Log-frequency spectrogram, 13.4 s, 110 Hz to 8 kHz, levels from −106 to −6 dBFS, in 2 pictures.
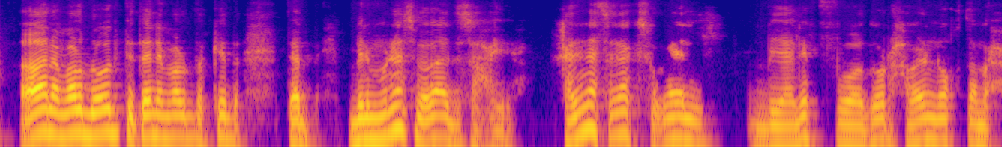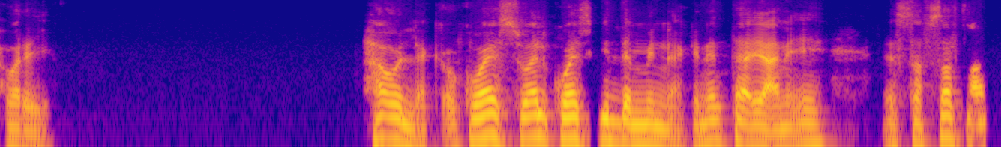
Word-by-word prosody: أنا 160 Hz, -1 st, +9 dB
برضه 155 Hz, 0 st, +5 dB
قُلت 165 Hz, 0 st, +2 dB
تاني 145 Hz, 0 st, +3 dB
برضه 135 Hz, -3 st, -2 dB
كده، 140 Hz, -2 st, -4 dB, 0.3 s
طَب -, -, +2 dB, 0.3 s
بالمناسبة 130 Hz, -, +2 dB
بقى 135 Hz, 0 st, +2 dB
دي 105 Hz, -, -8 dB
صحيح، 85 Hz, -4 st, -12 dB, 0.2 s
خلّيني 145 Hz, +10 st, 0 dB
أسألك 155 Hz, -2 st, -3 dB
سؤال 120 Hz, -4 st, -3 dB, 0.2 s
بيلف 105 Hz, +7 st, -4 dB
ويدور 105 Hz, +4 st, -2 dB
حولين 120 Hz, +4 st, -3 dB
نقطة 125 Hz, -2 st, -4 dB
محورية. 95 Hz, -2 st, -6 dB, 2.1 s
هاقول 125 Hz, -6 st, +1 dB
لك 90 Hz, -, -8 dB
كويس 130 Hz, +6 st, +3 dB
سؤال 135 Hz, 0 st, +1 dB
كويس 130 Hz, -2 st, +3 dB
جدًا 120 Hz, -1 st, +1 dB
منك 105 Hz, -2 st, -3 dB
إن 105 Hz, -, -4 dB
أنت 120 Hz, -1 st, -5 dB
يعني 100 Hz, -2 st, +3 dB
إيه، 110 Hz, 0 st, -6 dB, 0.4 s
استفسرت 120 Hz, +5 st, -3 dB
عن 105 Hz, 0 st, +1 dB
125 Hz, 145 wpm, -22 LUFS, 105-140 Hz, 2.1 s, أنا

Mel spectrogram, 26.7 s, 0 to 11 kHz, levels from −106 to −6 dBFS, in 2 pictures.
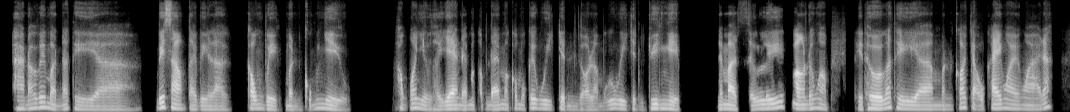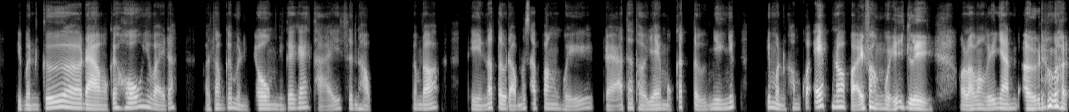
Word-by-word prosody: À, 115 Hz, 0 st, -1 dB
đối 120 Hz, +4 st, -2 dB
với 150 Hz, +1 st, 0 dB
mình 115 Hz, -8 st, -2 dB
á 110 Hz, -, -3 dB
thì, 100 Hz, -4 st, -4 dB
à, 90 Hz, -1 st, -4 dB, 0.3 s
biết 145 Hz, -, +4 dB
sao 145 Hz, -, +4 dB
hông? 115 Hz, -, -8 dB
Tại 100 Hz, 0 st, -3 dB
vì 100 Hz, 0 st, -4 dB
là 95 Hz, -1 st, -4 dB, 0.2 s
công 120 Hz, -1 st, +1 dB
việc 105 Hz, -5 st, -1 dB
mình 90 Hz, -2 st, -5 dB
cũng 125 Hz, +8 st, -6 dB
nhiều, 95 Hz, -10 st, -2 dB, 0.5 s
hông 120 Hz, -3 st, -6 dB
có 130 Hz, -, 0 dB
nhiều 115 Hz, -7 st, -3 dB
thời 95 Hz, +1 st, -5 dB
gian 110 Hz, 0 st, +4 dB
để 100 Hz, -, -1 dB
mà 110 Hz, +1 st, -7 dB
để 105 Hz, -1 st, 0 dB
mà 110 Hz, 0 st, -4 dB
có 125 Hz, -, -6 dB
một 110 Hz, -3 st, -8 dB
cái 130 Hz, +4 st, -1 dB
quy 120 Hz, -3 st, -4 dB
trình, 95 Hz, -4 st, -4 dB
gọi 90 Hz, 0 st, -5 dB
là, 90 Hz, -, -5 dB
một 90 Hz, +1 st, -16 dB
cái 120 Hz, -, -3 dB
quy 120 Hz, -2 st, -2 dB
trình 95 Hz, -1 st, -8 dB
chuyên 125 Hz, -1 st, -1 dB
nghiệp 105 Hz, -4 st, 0 dB, 0.5 s
để 115 Hz, -, -2 dB
mà 110 Hz, -3 st, +5 dB
xử 100 Hz, +1 st, -5 dB
lý 125 Hz, +6 st, +2 dB
phân, 115 Hz, -1 st, +5 dB
đúng 125 Hz, +2 st, -3 dB
hông? 120 Hz, -4 st, -2 dB, 0.3 s
Thì 110 Hz, -, -5 dB
thường 115 Hz, +1 st, +5 dB
á 140 Hz, -, +3 dB
thì, 115 Hz, -5 st, 0 dB
à, 105 Hz, 0 st, +2 dB
mình 105 Hz, 0 st, -8 dB
có 140 Hz, +6 st, 0 dB
chậu 95 Hz, -9 st, -3 dB
cây 120 Hz, +3 st, +4 dB
ở -, -, 0 dB
ngoài 125 Hz, -3 st, -2 dB
ngoài 105 Hz, -1 st, -4 dB
đó, 135 Hz, +4 st, 0 dB, 0.5 s
thì 115 Hz, -, -4 dB
mình 110 Hz, -1 st, -4 dB
cứ, 145 Hz, +9 st, +3 dB
ờ, 145 Hz, -4 st, +5 dB
đào 115 Hz, -4 st, +8 dB
một 105 Hz, -, -5 dB
cái 140 Hz, +7 st, -1 dB
hố 140 Hz, +2 st, +3 dB
như 160 Hz, -, -3 dB
vậy 105 Hz, -5 st, -1 dB
đó, -, -, -4 dB, 0.4 s
rồi 100 Hz, -, -9 dB
xong 120 Hz, -2 st, -4 dB
cái 140 Hz, -, -4 dB
mình 110 Hz, -7 st, -7 dB
chôn 115 Hz, -1 st, +2 dB
những 105 Hz, 0 st, -12 dB
cái 130 Hz, 0 st, 0 dB
rác 145 Hz, +2 st, -1 dB
thải 90 Hz, +6 st, -7 dB
sinh 125 Hz, -2 st, -7 dB
học 105 Hz, -3 st, -4 dB, 0.5 s
trong 120 Hz, -1 st, -8 dB
đó, 120 Hz, +5 st, +3 dB, 0.4 s
thì 105 Hz, -2 st, -3 dB
nó 125 Hz, +8 st, +1 dB
tự 120 Hz, -, +1 dB
động 95 Hz, -2 st, +1 dB
nó 115 Hz, -, -7 dB
sẽ 130 Hz, -, -3 dB
phân 125 Hz, -3 st, -1 dB
hủy, 110 Hz, +7 st, -7 dB
rã 95 Hz, -2 st, -1 dB
theo 130 Hz, -, -4 dB
thời 100 Hz, -3 st, -3 dB
gian 110 Hz, +1 st, +1 dB
một -, -, -7 dB
cách 155 Hz, -, -2 dB
tự 95 Hz, -, -3 dB
nhiên 120 Hz, +4 st, -4 dB
nhất, 160 Hz, +4 st, -3 dB, 0.4 s
chứ 155 Hz, -, -1 dB
mình 125 Hz, -8 st, -1 dB
không 125 Hz, +4 st, -9 dB
có -, -, 0 dB
ép 180 Hz, -, +9 dB
nó 165 Hz, 0 st, +5 dB
phải -, -, +8 dB
phân 140 Hz, -6 st, +2 dB
hủy 120 Hz, +7 st, +1 dB
liền, 120 Hz, -7 st, +7 dB, 0.4 s
hoặc 110 Hz, -, +2 dB
là 100 Hz, -, +6 dB
phân 120 Hz, 0 st, +1 dB
hủy 115 Hz, +2 st, 0 dB
nhanh 130 Hz, -1 st, +4 dB
ừ, 115 Hz, +1 st, +6 dB
đúng 195 Hz, -, +6 dB
rồi. 180 Hz, -, +6 dB
115 Hz, 265 wpm, -26 LUFS, 105-125 Hz, 0.5 s, ép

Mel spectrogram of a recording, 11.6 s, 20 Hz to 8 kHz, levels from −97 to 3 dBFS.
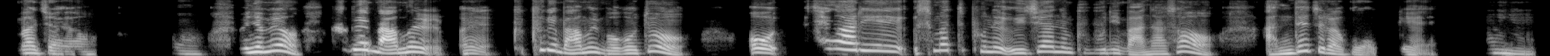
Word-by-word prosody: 맞아요. 150 Hz, -8 st, -3 dB, 0.6 s
어. 150 Hz, -3 st, -14 dB, 0.3 s
왜냐면 255 Hz, +7 st, +5 dB, 0.2 s
크게 375 Hz, -1 st, +3 dB
마음을 235 Hz, +1 st, +5 dB, 0.2 s
예. -, -, -7 dB
크 -, -, -16 dB
크게 350 Hz, -3 st, 0 dB
마음을 225 Hz, +3 st, +1 dB
먹어도 180 Hz, -, -1 dB, 0.5 s
어 -, -, +6 dB, 0.2 s
생활이 360 Hz, -, +3 dB
스마트폰에 325 Hz, -6 st, -4 dB
의지하는 235 Hz, +7 st, -1 dB
부분이 190 Hz, -2 st, -10 dB
많아서 135 Hz, +4 st, -2 dB, 0.4 s
안 150 Hz, +7 st, -1 dB
되더라고요 150 Hz, -, -2 dB, 0.2 s
그게. -, -, -9 dB, 0.4 s
음. 160 Hz, -8 st, -6 dB
195 Hz, 260 characters per minute, -22 LUFS, -, 0.6 s, 어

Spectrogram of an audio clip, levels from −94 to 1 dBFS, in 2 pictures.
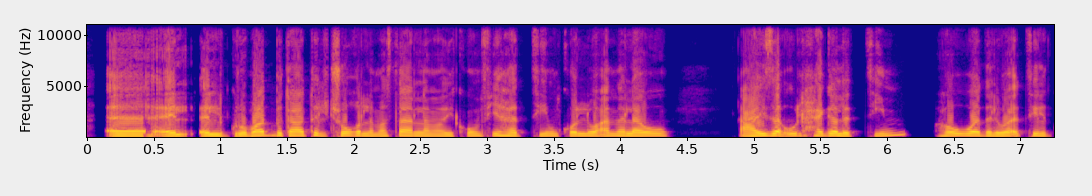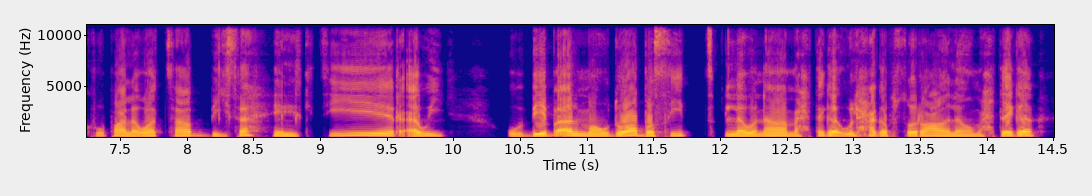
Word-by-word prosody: آآ 155 Hz, -1 st, +4 dB, 0.2 s
ال 150 Hz, -, 0 dB
الجروبات 165 Hz, +3 st, +3 dB
بتاعة 190 Hz, -2 st, +1 dB
الشغل 185 Hz, -1 st, 0 dB
مثلًا 175 Hz, +3 st, 0 dB
لمّا 160 Hz, -1 st, -1 dB
بيكون 165 Hz, +3 st, -3 dB
فيها 180 Hz, 0 st, -1 dB
الTeam 170 Hz, +2 st, -5 dB
كلّه، 175 Hz, 0 st, +1 dB
أنا 185 Hz, +2 st, 0 dB
لو 180 Hz, +1 st, +2 dB, 0.5 s
عايزة 180 Hz, +5 st, +4 dB
أقول 180 Hz, +1 st, -2 dB
حاجة 190 Hz, 0 st, +2 dB
للTeam 180 Hz, +5 st, -8 dB, 0.4 s
هو 185 Hz, +2 st, +3 dB
دلوقتي 175 Hz, +1 st, +1 dB
الGroup 170 Hz, +4 st, -9 dB
على 165 Hz, -2 st, +1 dB
WhatsApp 185 Hz, +1 st, -2 dB
بيسهِّل 170 Hz, 0 st, -4 dB
كتير 200 Hz, +2 st, -2 dB
أوي، 185 Hz, +2 st, 0 dB, 0.5 s
وبيبقى 170 Hz, +8 st, +2 dB
الموضوع 180 Hz, 0 st, +3 dB
بسيط، 180 Hz, 0 st, -2 dB, 0.3 s
لو 155 Hz, +1 st, +2 dB
أنا 180 Hz, +2 st, +1 dB
محتاجة 180 Hz, +3 st, -2 dB
أقول 175 Hz, +2 st, -1 dB
حاجة 190 Hz, 0 st, -1 dB
بسرعة، 175 Hz, -2 st, +1 dB
لو 160 Hz, -1 st, -1 dB
محتاجة 175 Hz, +4 st, +1 dB
175 Hz, 150 wpm, -12 LUFS, 165-190 Hz, 0.5 s, آآ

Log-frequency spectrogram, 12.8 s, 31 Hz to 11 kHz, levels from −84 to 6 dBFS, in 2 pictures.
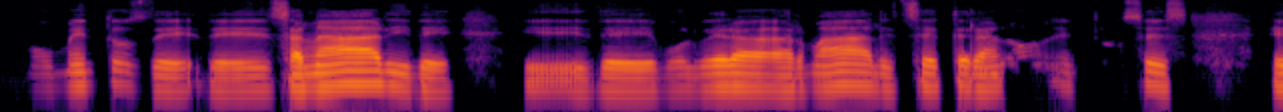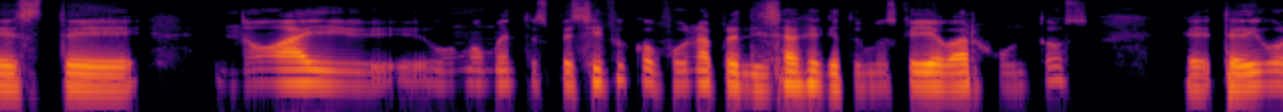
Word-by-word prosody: momentos 125 Hz, +2 st, -9 dB
de 100 Hz, -2 st, -3 dB
de 105 Hz, 0 st, -3 dB
sanar 130 Hz, +6 st, +6 dB
y 120 Hz, -3 st, -2 dB
de 100 Hz, -3 st, -3 dB, 0.4 s
y -, -, -7 dB
de 100 Hz, -1 st, -1 dB
volver 110 Hz, +3 st, 0 dB
a 115 Hz, -2 st, +4 dB
armar, 120 Hz, +2 st, +1 dB
etcétera, 110 Hz, +1 st, -2 dB
¿no? 130 Hz, +4 st, -12 dB
Entonces, 125 Hz, -, -7 dB, 0.4 s
este, 115 Hz, +1 st, +1 dB, 0.5 s
no 145 Hz, +2 st, -2 dB
hay 140 Hz, -2 st, +1 dB
un 135 Hz, -1 st, -19 dB
momento 140 Hz, -1 st, -11 dB
específico, 150 Hz, +4 st, -5 dB
fue 135 Hz, +2 st, -9 dB
un 140 Hz, -, -5 dB
aprendizaje 130 Hz, +1 st, +2 dB
que 120 Hz, -, 0 dB
tuvimos 120 Hz, +1 st, -15 dB
que 130 Hz, -, -1 dB
llevar 125 Hz, 0 st, +6 dB
juntos. 125 Hz, +7 st, -16 dB, 0.6 s
Te 115 Hz, -, +4 dB
digo, 130 Hz, +3 st, +2 dB
120 Hz, 140 wpm, -28 LUFS, 110-135 Hz, 0.6 s, sanar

